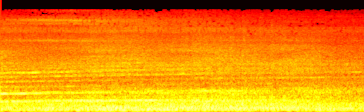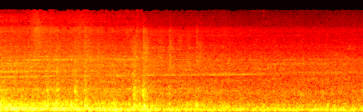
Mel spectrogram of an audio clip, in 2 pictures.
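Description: DART electric multiple unit pulling away, its traction motors whining in a rising pitch as it accelerates, over the rumble of wheels on rail. The sound fades steadily as the train draws off, with a few clicks from the wheels about seven seconds in.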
